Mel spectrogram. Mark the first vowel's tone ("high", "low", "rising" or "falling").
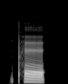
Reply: low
